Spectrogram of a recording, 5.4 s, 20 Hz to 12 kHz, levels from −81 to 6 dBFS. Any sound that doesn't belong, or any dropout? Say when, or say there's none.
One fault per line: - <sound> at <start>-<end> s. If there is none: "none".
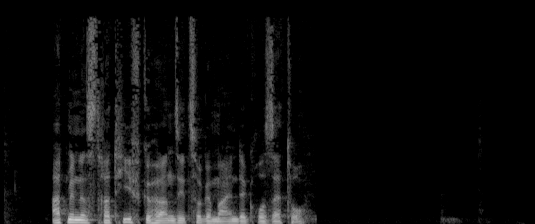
none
